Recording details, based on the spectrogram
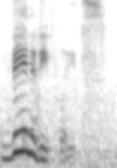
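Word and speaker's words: VNTYPL8S: look it up because I'm going to say the name and it's not how it's spelled. So, the game is called Vanity Plates. Okay. spelled then. It's So, it's spelled like you spell on a license plate. So, it's VNT Yeah. YPL 8 S.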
